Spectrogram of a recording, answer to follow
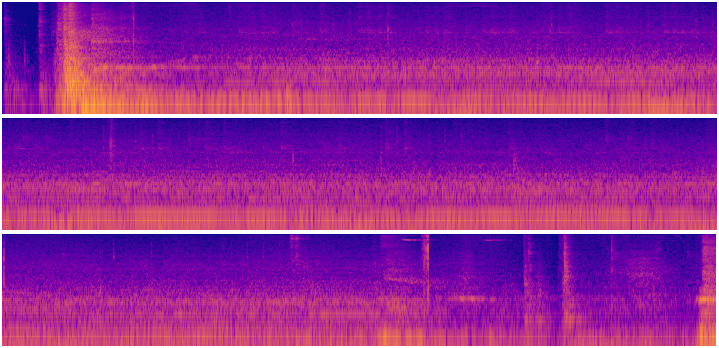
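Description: Schindler traction elevator car setting off with a low thump, then a steady low hum with a faint whine as the car travels between floors. A few clicks near the end as it slows and stops.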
